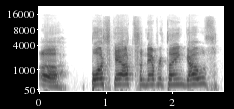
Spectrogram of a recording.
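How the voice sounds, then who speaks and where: A man's voice: extremely high pitch, a little slow, a bit bright. A man playing a folksy old farmer co-hosting a comedy show, with homespun rural talk. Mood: deadpan folksy. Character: folksy old male farmer, cheerfully confident. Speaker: co-host. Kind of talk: comedic character banter.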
